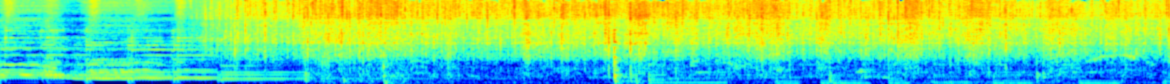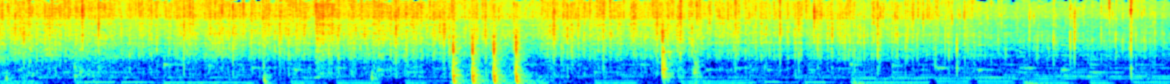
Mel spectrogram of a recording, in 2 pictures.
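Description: Rice frying in a nonstick pan, sizzling and crackling steadily as it is stirred with a wooden spatula, with a quick run of sharp knocks about twelve seconds in. Soft background music runs underneath.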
